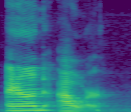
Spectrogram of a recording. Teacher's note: we totally get rid of the h sound and that's why we say an hour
